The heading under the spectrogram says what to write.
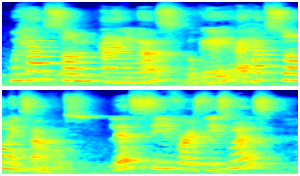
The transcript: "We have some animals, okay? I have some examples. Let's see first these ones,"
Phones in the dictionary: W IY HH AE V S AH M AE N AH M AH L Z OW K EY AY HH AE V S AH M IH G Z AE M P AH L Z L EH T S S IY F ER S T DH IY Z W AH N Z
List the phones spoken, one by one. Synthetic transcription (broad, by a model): W IY HH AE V S AH M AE N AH AH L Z OW K EY AY HH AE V S AH M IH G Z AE M P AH L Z L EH T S S IY F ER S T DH IY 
